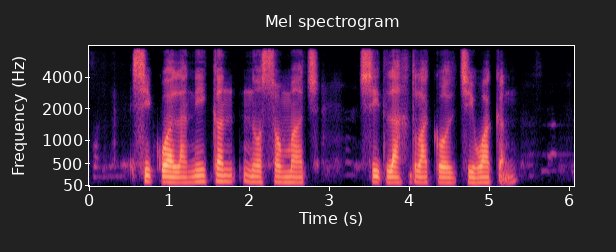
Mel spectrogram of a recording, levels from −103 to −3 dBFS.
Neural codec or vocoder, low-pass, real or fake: codec, 16 kHz in and 24 kHz out, 0.9 kbps, LongCat-Audio-Codec, fine tuned four codebook decoder; 7.2 kHz; fake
